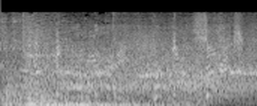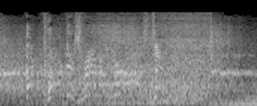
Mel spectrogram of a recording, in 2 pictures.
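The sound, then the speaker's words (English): Car tires screech and skid loudly in a car incident, with several sharp crashing thuds of impact over about five seconds, set against dense background noise and indistinct voices. “The car incident left Stone Cold with severe neck damage”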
